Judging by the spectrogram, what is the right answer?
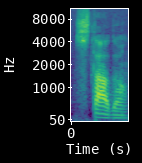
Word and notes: groupe: [ɡʁup]; France

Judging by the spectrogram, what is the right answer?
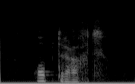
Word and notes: marché: /maʁ.ʃe/; /maχ.ʃe/

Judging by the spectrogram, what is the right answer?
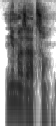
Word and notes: nie ma za co: /ɲɛ ma z̪a t͡s̪ɔ/

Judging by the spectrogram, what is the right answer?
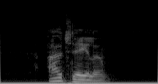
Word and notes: dispense: IPA : /dɪsˈpɛns/

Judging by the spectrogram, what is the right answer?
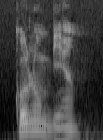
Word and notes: colombien: [kɔ.lɔ̃.bjɛ̃]; France

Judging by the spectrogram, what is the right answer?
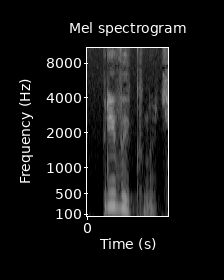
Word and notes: привыкнуть: /prʲɪˈvɨknʊtʲ/

